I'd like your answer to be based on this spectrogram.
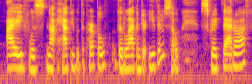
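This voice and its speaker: Here is a woman with an ordinary speaking voice and a medium pitch. Her pace is fairly slow. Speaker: dot artist. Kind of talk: art tutorial narration.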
